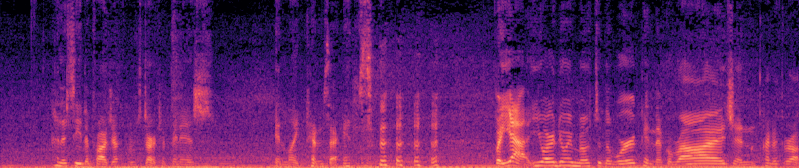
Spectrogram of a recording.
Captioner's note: laughs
